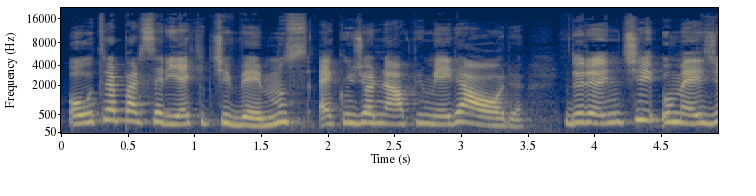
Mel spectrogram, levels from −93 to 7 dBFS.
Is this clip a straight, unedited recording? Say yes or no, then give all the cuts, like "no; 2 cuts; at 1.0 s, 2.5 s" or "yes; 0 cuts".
no; 1 cut; at 3.7 s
